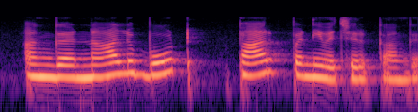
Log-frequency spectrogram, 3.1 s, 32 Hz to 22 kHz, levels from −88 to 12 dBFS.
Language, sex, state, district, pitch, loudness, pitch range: Tamil, female, Tamil Nadu, Nilgiris, 265 Hz, -12 LUFS, 240-290 Hz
